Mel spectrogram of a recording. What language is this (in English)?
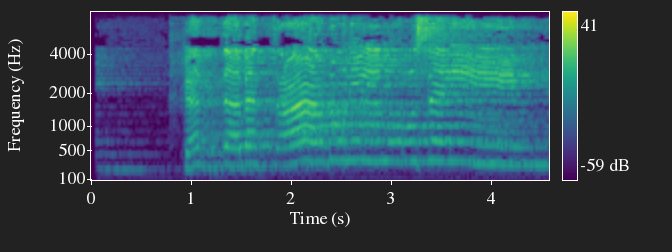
Arabic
